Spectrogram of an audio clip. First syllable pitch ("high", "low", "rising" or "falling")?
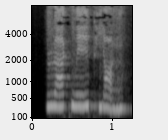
rising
